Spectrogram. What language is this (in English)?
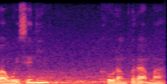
Bodo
